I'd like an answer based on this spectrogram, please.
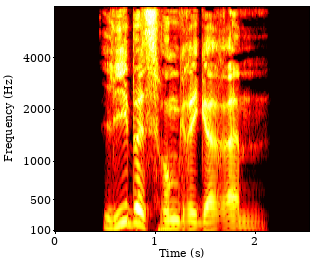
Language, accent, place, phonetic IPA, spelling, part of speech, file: German, Germany, Berlin, [ˈliːbəsˌhʊŋʁɪɡəʁəm], liebeshungrigerem, adjective, De-liebeshungrigerem.ogg
- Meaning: strong dative masculine/neuter singular comparative degree of liebeshungrig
